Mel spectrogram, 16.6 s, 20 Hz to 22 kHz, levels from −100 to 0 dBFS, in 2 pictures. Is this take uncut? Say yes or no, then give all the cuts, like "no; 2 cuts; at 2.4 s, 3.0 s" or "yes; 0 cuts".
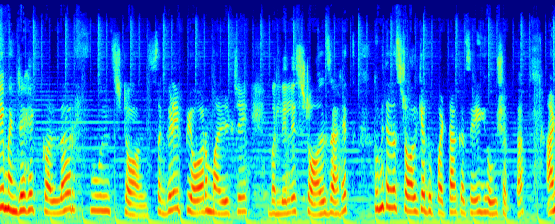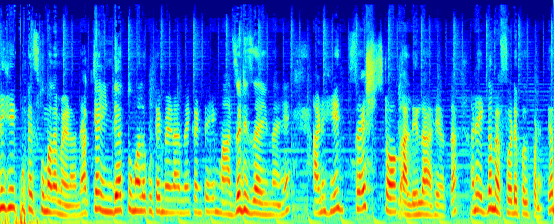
yes; 0 cuts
